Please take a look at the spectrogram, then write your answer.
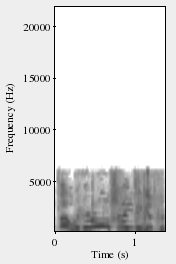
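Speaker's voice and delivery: loud, very high-pitched exclamation; high, loud mock-exasperated cry; calling out. Real, not acted. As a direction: call out high over the applause. Calling out to absent volunteers.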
